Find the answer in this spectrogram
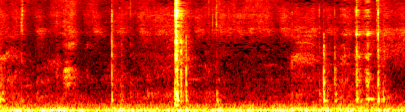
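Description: Quiet handling noise: light rubbing and scratching, with a few sharp clicks, the clearest a little under two seconds in, over a steady low rumble.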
